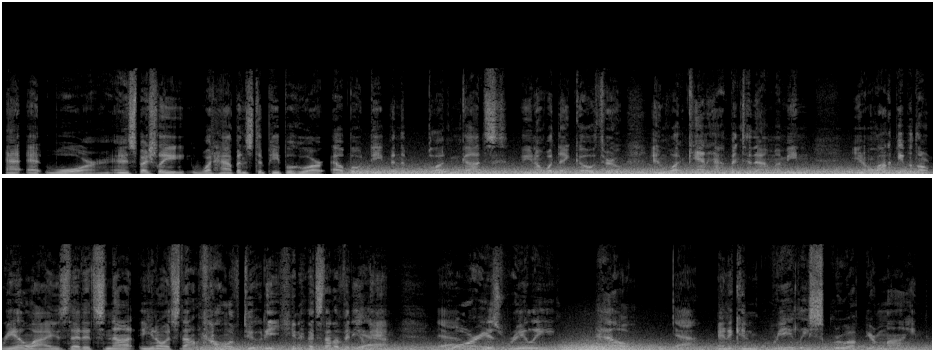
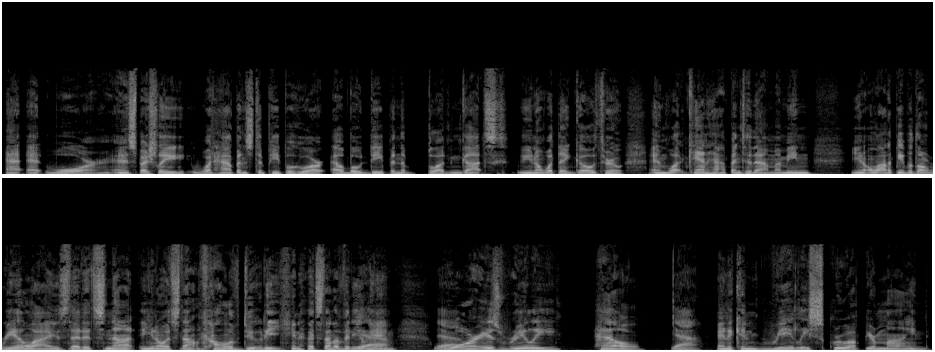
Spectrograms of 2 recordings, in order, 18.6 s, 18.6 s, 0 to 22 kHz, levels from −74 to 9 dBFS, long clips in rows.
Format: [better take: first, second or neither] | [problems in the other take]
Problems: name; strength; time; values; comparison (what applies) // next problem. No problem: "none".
second | wind noise on the microphone; heavy; from 3.5 to 9 s and from 11 s on; 2 dB below the speech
